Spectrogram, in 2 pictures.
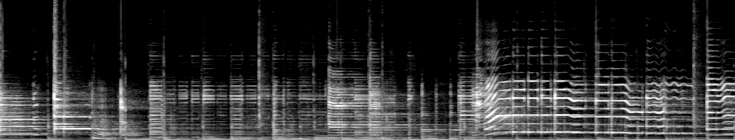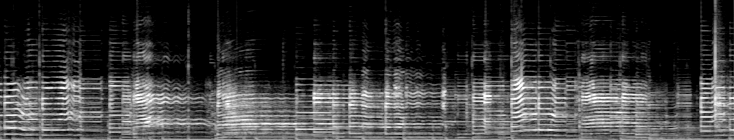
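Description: Instrumental break on a Coodercaster-style electric guitar with gold foil pickups, played through a Dumble-style amp and a Reverberammo reverb unit. It plays a lead line whose notes glide up and down, over a plucked upright bass line.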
